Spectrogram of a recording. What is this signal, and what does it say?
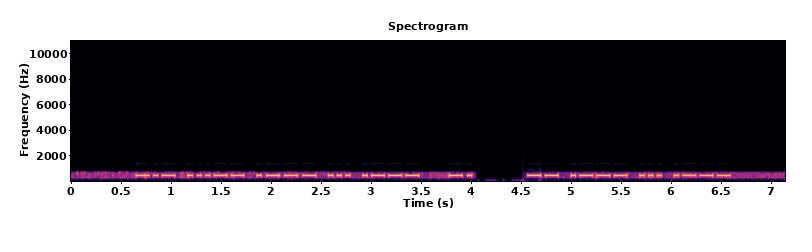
Morse code, heard as a keyed tone, about 28 wpm, 460 Hz. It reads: K3JSJ N MJSJ
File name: contests / naqp-cw-k5tr-op-k5pi- -2100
